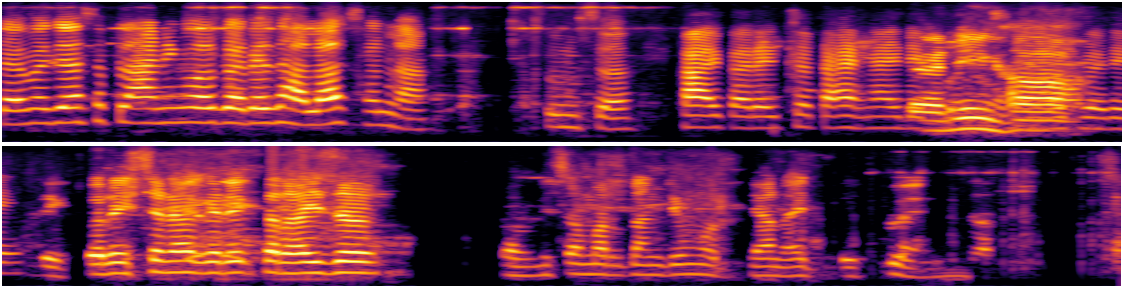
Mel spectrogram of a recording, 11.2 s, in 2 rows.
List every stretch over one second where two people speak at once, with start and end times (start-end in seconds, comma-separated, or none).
none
